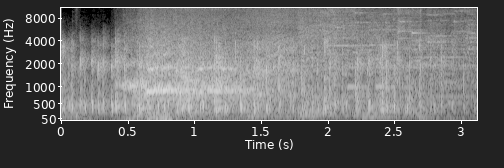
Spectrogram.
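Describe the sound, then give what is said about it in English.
A car swerves and hits garbage cans on a street in Pflugerville, with a loud tire screech that rises sharply and holds for about three seconds, a harsh, rushing squeal with no voices. “Apparently, when you cross the street, cars swerve and hit garbage cans.”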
